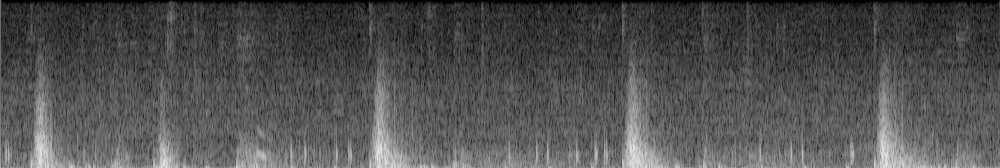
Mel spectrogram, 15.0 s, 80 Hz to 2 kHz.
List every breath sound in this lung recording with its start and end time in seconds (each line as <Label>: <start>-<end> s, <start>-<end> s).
Wheeze: 3.78-4.07 s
